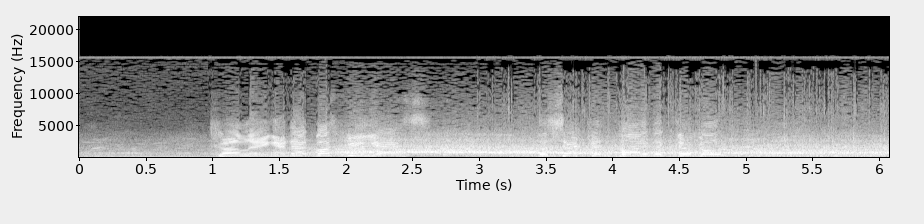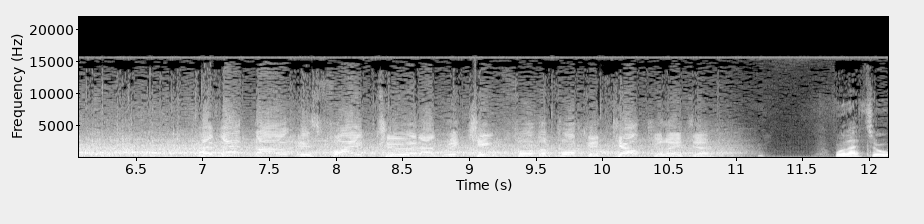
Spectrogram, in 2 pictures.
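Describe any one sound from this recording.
A large crowd erupts in a loud roar of cheering.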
